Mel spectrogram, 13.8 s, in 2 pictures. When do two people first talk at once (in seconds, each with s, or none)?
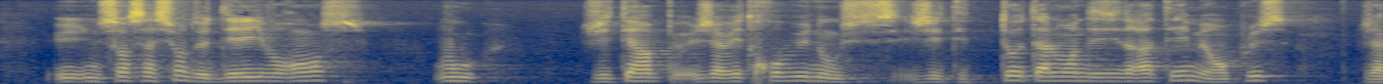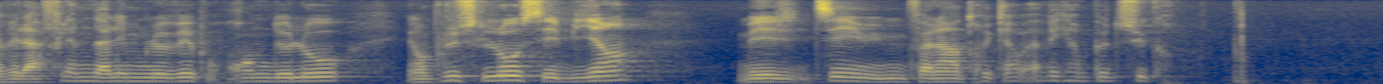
none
